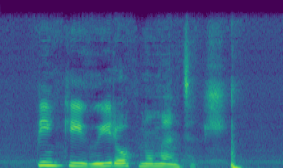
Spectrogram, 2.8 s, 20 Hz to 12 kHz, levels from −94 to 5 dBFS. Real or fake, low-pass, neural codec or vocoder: fake; 10.8 kHz; autoencoder, 48 kHz, 32 numbers a frame, DAC-VAE, trained on Japanese speech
